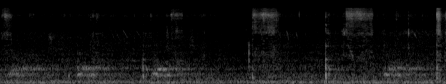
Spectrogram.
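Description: Brakeless BMX flatland bike rolling on concrete: a low tyre rumble under short squeaks. From about halfway in there is a hissing scuff roughly once a second, the rider's shoe brushing the tyre to control the bike.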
